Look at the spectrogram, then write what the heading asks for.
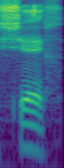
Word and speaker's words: sheikh: you've heard the term chic before proper pronunciation for sh sheik is actually sheikh so and sheik just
